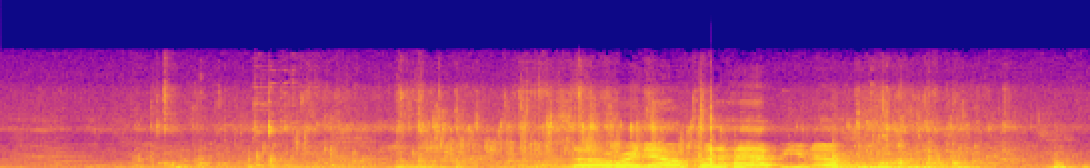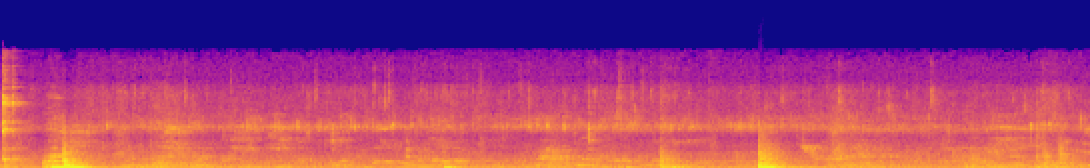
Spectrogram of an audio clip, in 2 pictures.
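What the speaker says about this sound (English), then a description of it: "it's not flushing good because I'm doing a toilet handle repair right here" A clogged toilet with a handle under repair flushes with a gurgling rush of water that swells and then fades, while someone talks over it close by.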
